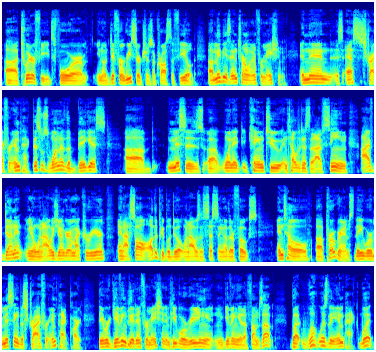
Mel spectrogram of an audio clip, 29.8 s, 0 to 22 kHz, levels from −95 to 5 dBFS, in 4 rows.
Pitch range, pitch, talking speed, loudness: 95-125 Hz, 110 Hz, 195 wpm, -21 LUFS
